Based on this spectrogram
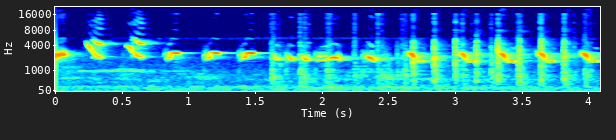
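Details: Large greater green leafbird whose voice is meant to coax silent birds into song; downslurred whistles, then a steady series of bright chirping notes, roughly three per second.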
